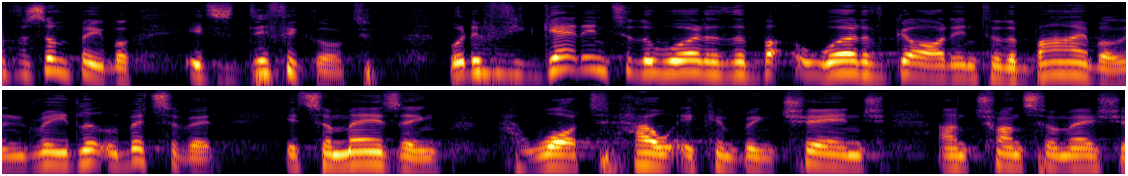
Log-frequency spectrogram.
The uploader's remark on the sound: Recorded Live at Life Church Lancashire.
